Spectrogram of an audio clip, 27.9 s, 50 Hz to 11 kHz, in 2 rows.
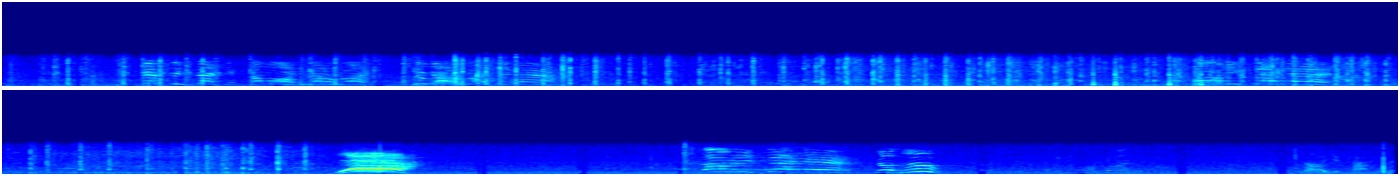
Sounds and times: Speech: 0:11.9 - 0:13.4, 0:26.9 - 0:27.9.

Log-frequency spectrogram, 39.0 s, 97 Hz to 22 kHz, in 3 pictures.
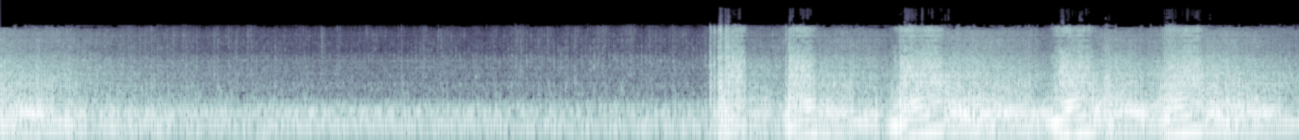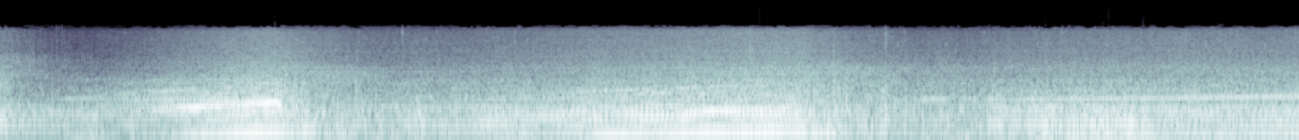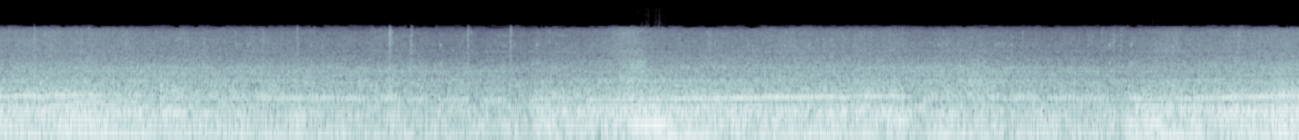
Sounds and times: Vehicle: 0:00.0 - 0:38.9.

